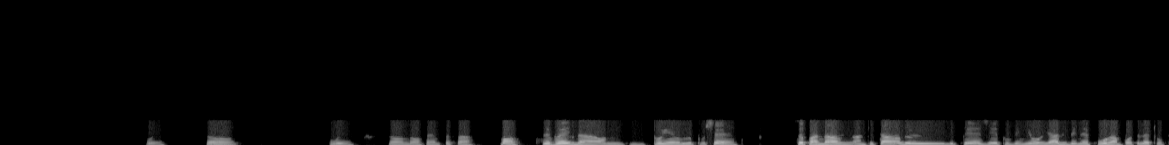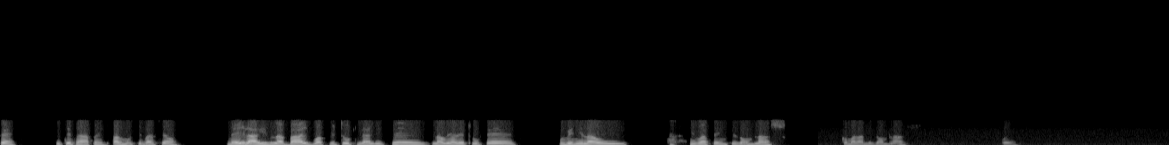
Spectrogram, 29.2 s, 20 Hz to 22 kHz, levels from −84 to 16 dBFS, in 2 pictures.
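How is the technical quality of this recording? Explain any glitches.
Pretty rough, honestly: the whole thing sits behind a narrowband headset codec, with one short dropout glitch in the middle and a drop in quality for the last few seconds.

The Bluetooth CVSD headset codec runs the whole way through, and the damage is plainly audible. CVSD sends just one up-or-down bit per sample with an adapting step, which fits a 64 kbps headset link. Everything above 4 kHz is gone, s sounds get scratchy when the step can't keep up, and there's a grainy hiss under the speech.

At 14.07 to 14.09 s there's a Bluetooth headset packet repeated glitch. About 11.2 ms of audio was lost, roughly three packets' worth, and the chip replayed the last good packet's bits. Each one repeats every 3.75 ms, so you get a brief buzzy blip near 267 Hz.

From 24.85 s to the end, the sound suddenly turns duller and boxier, with nothing above 3 kHz. 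The level drops by around 10 dB and a faint new noise floor comes in well below the speech, with no gap at the change. That's likely the input switched to a poorer device mid-recording.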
